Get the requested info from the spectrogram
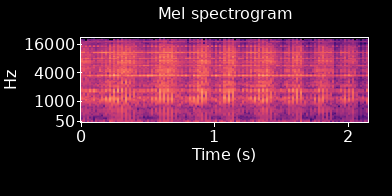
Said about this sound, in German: Nach drei Minuten klingelt der Wecker und dann ist auch wirklich Schluss.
